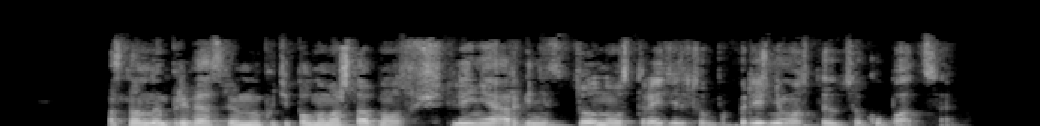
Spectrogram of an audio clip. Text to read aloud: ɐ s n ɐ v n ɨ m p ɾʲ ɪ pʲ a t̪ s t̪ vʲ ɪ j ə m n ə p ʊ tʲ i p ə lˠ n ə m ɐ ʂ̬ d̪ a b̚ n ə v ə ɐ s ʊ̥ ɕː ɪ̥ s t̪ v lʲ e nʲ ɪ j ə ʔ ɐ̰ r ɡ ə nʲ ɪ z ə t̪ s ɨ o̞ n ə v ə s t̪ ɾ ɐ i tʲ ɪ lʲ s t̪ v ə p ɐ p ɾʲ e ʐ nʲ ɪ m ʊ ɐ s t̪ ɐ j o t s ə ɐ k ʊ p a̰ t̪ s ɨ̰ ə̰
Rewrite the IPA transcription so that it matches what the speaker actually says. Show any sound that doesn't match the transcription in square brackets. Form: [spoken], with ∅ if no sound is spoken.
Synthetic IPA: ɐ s n ɐ v n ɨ m p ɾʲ ɪ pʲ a t̪ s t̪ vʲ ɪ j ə m n ə p ʊ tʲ i p ə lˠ n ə m ɐ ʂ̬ [t̪] a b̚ n ə v ə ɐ s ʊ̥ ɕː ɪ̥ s t̪ v lʲ e nʲ ɪ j ə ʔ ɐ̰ r ɡ ə nʲ ɪ z ə t̪ s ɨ o̞ [nː] ə v ə s t̪ ɾ ɐ i tʲ ɪ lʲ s t̪ v ə p ɐ p ɾʲ e ʐ nʲ ɪ m ʊ ɐ s t̪ ɐ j o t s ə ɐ k ʊ p a̰ t̪ s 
